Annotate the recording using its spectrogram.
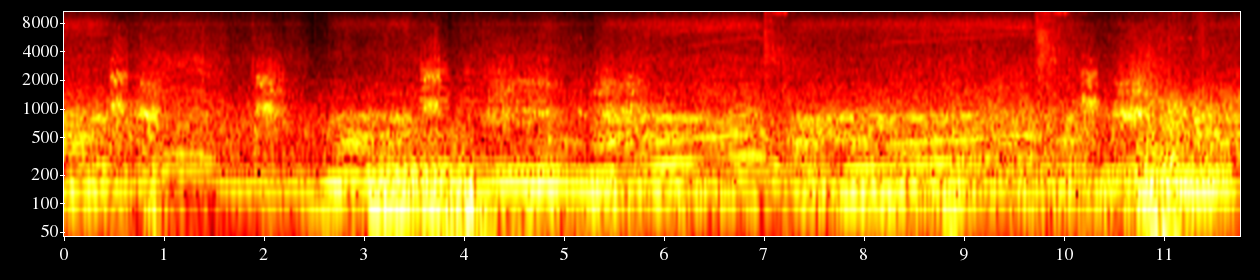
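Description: A car engine revs and changes pitch as it speeds along.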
